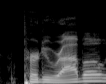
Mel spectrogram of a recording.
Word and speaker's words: Perdurabo: Um you wrote a book called Perduabo. Is that pronouncing it correctly?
